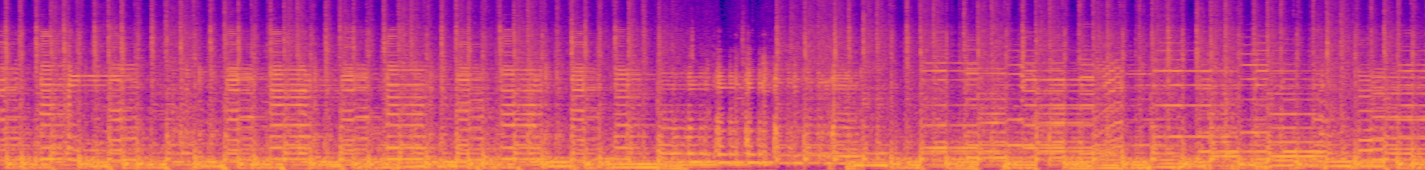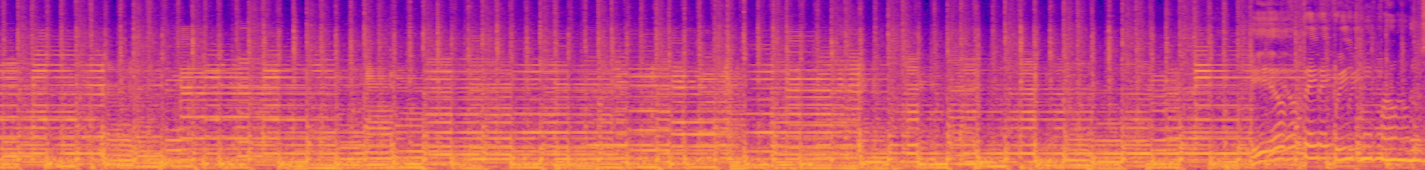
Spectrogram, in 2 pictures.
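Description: Live band instrumental break: a Telecaster-style electric guitar picks a lead solo over electric bass and a drum kit keeping a steady beat, with a brief drop in the low end about seven seconds in.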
